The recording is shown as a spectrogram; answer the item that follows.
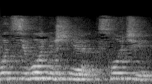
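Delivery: plain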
